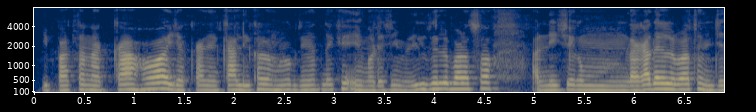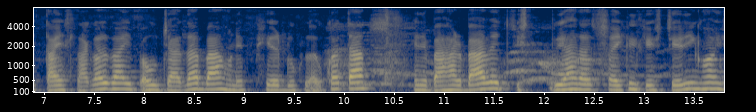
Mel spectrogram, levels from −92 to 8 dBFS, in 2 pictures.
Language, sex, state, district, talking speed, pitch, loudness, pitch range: Bhojpuri, male, Uttar Pradesh, Ghazipur, 200 wpm, 170 Hz, -27 LUFS, 165-195 Hz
